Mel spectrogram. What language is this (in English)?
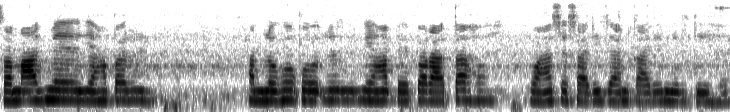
Hindi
